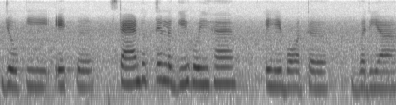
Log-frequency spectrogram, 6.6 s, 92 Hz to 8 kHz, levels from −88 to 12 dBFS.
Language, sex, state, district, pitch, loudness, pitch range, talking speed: Punjabi, male, Punjab, Kapurthala, 210 Hz, -18 LUFS, 195-230 Hz, 100 wpm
